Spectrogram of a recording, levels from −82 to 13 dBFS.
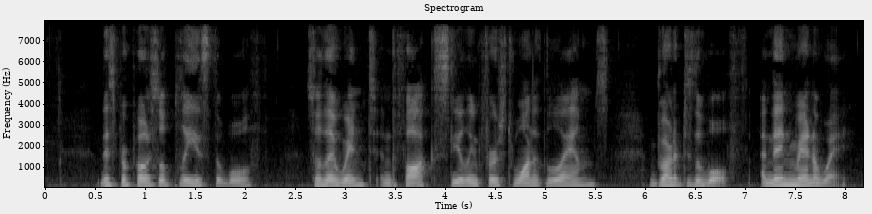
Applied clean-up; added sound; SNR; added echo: none; none; none; none.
